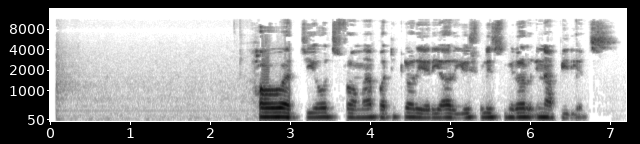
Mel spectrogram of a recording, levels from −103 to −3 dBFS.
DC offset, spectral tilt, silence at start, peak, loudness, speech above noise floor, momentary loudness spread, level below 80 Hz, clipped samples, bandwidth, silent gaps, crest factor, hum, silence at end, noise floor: under 0.1%; -6.5 dB/octave; 2.55 s; -2 dBFS; -19 LUFS; 49 dB; 16 LU; -58 dBFS; under 0.1%; 11 kHz; none; 20 dB; none; 0.2 s; -67 dBFS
